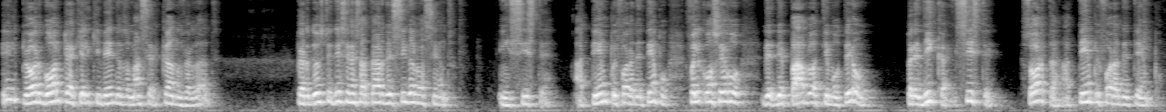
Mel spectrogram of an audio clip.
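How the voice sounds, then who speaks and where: High-voiced preacher, emphatic. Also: male voice, moderate pace, darkish tone. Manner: emphatic, repeats key phrases for teaching. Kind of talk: sermon.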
